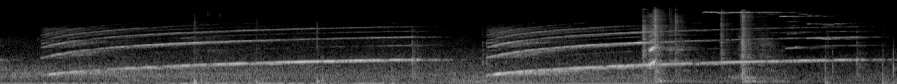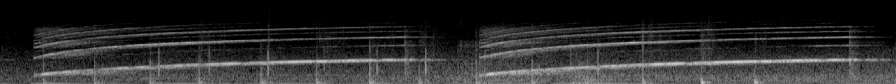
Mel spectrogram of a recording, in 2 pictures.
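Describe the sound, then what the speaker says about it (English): A school alarm in the video game Life is Strange wails in four long rising siren sweeps, loud and evenly spaced, with a brief sharp clatter partway through. "please turn off that alarm since that's your job"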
